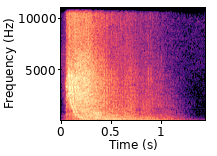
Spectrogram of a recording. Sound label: pistol Fire Primary; weapons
